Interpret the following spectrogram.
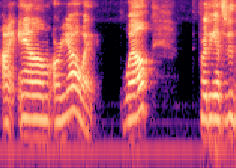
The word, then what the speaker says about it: Yahweh: In Hebrew, it's Yahweh.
